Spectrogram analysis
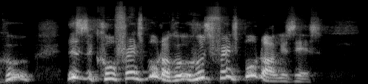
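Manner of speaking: high, eager cop asking whose dog it is; excited cop. Retold or imitated. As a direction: ask around all thrilled about the dog, slowing at the end. Cop asks about the dog.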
